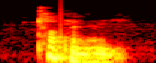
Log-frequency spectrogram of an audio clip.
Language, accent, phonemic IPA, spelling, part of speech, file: English, Southern England, /ˈtɒpənɪm/, toponym, noun, LL-Q1860 (eng)-toponym.wav
- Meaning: 1. A placename 2. A word derived from the name of a place 3. The technical designation of any region of an animal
